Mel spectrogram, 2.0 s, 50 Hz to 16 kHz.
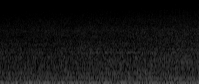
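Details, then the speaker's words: Jaguar XJS V12 idling after months of sitting: low steady drone with faint uneven stumble; owner suspects one or two spark plugs on one bank not firing, other bank smooth; unconfirmed. "Feels like it's missing one on this side. See where that's missing? And this one."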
